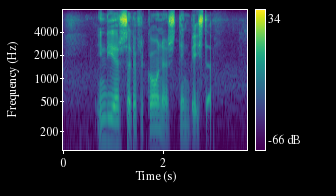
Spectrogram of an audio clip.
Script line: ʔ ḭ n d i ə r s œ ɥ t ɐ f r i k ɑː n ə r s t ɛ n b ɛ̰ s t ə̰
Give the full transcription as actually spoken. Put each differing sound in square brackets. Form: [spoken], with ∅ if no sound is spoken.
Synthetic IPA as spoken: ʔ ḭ n d i ə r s œ ɥ t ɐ f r i k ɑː n ə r s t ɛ n b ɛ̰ s t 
